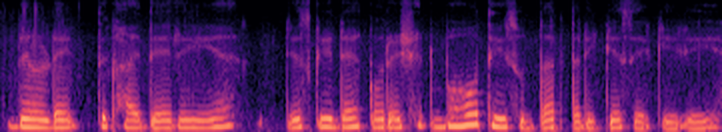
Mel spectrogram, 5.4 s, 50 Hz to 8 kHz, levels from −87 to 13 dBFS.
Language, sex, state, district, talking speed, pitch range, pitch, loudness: Hindi, female, Himachal Pradesh, Shimla, 165 wpm, 160-190 Hz, 170 Hz, -15 LUFS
